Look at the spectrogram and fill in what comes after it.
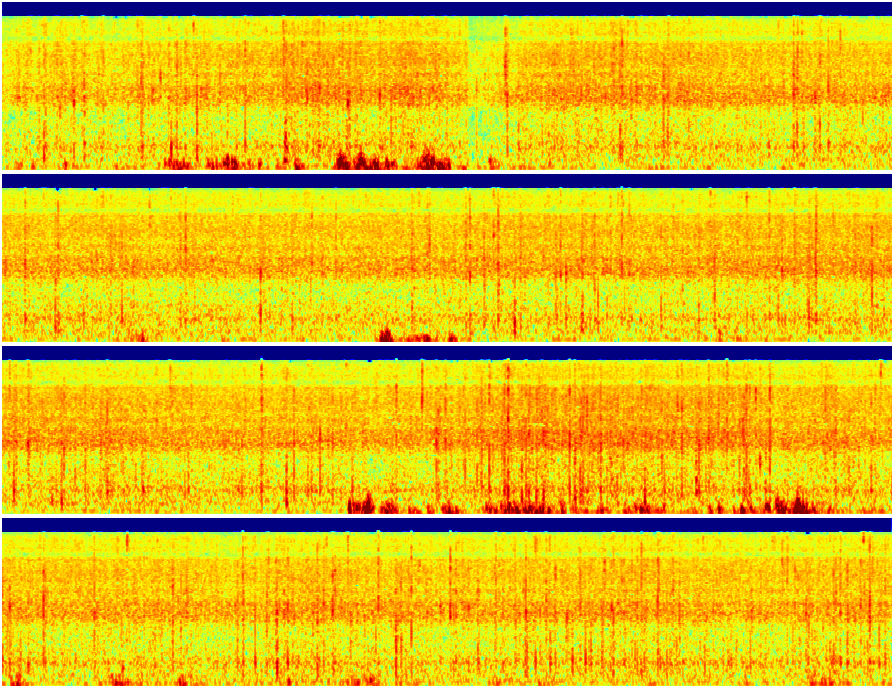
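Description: Steady rain falling, an even fine patter of drops, with a few short low thumps about two seconds in and again around sixteen to nineteen seconds in.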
